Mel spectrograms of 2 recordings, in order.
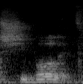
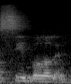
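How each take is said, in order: First: The word begins with an 'sh' sound. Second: The word begins with an 's' sound. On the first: This is the standard pronunciation of the word. The speaker calls it right. "em vez de falar shibolet" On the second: The speaker cannot pronounce the 'sh' sound. The speaker calls it wrong. "eles falavam sibolet, que eles não conseguiam pronunciar"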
